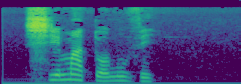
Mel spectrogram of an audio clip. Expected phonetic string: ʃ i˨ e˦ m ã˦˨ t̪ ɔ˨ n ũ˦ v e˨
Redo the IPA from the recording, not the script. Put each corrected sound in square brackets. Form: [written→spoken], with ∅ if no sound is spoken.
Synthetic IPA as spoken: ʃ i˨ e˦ m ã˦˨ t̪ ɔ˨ n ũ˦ v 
